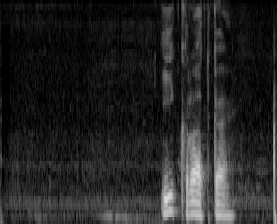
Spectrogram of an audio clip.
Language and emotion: Russian, neutral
